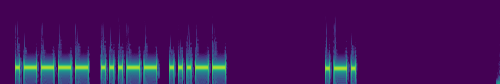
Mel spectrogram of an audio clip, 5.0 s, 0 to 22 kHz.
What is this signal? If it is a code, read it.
Morse code, heard as a keyed tone, about 28 wpm, 700 Hz. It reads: 133 R
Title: Worked All Europe DX Contest - QTC Exchange - 28wpm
